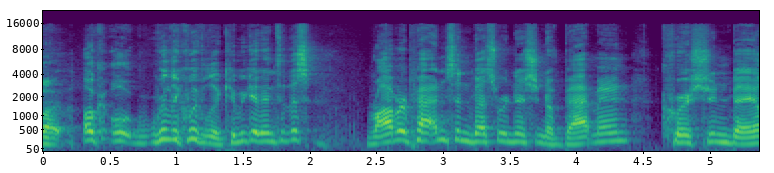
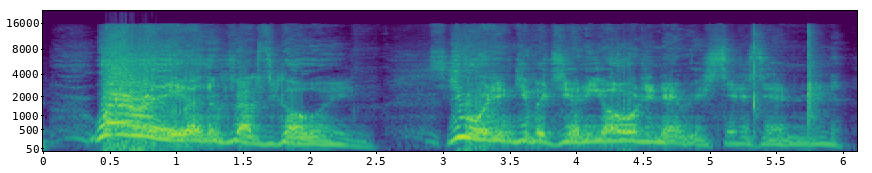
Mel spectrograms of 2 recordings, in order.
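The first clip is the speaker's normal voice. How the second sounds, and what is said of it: Gravelly Batman-style impression voice. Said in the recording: “I'll go into my Christian Bale impression.”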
